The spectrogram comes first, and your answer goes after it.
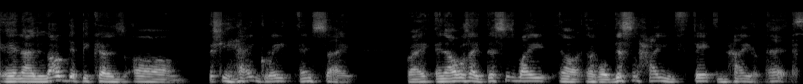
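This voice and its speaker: A middle-aged man speaking casually at an event as a program director, with lots of fillers and tag questions, and he gets animated when he quotes people. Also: mid-range voice. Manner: conversational, many fillers and rhetorical "right?"; animated when quoting others. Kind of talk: casual talk at an event panel.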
